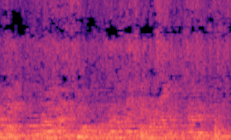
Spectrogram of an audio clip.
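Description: Indistinct speech: voices talking too unclearly to make out words.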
